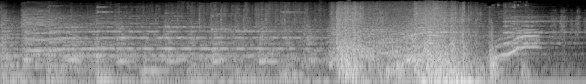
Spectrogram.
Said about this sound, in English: Fred pulls into his driveway, then kicks down the front door.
